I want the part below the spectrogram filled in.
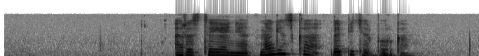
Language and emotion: Russian, neutral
